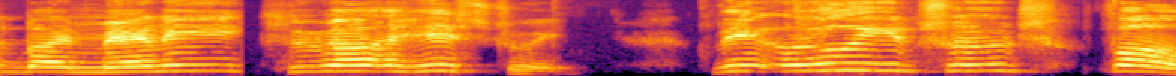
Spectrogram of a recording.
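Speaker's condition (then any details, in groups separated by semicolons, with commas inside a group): Cerebral palsy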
